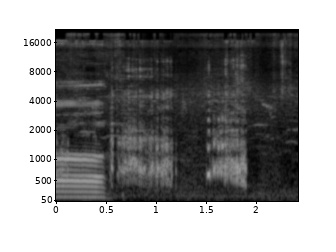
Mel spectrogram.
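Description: SBR gamecock chickens call up close: a loud harmonic crow-like cry opens, followed by two bursts of raspy, gobbling clucks with a short pause between them.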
